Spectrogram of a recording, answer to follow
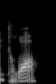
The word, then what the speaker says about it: Troyes: It's spelled Troyes, like you said, but we say Trois, like the number 3.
